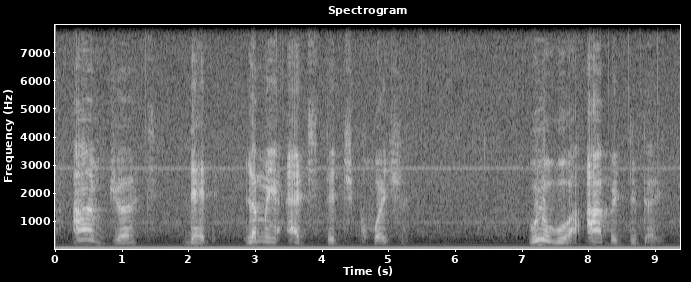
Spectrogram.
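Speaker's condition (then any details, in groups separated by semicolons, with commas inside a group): Cerebral palsy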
